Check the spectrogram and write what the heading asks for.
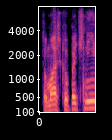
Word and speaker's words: Tomáš Kopečný: I haven't heard who it will be, but it's most likely to be, here comes my Czech pronunciation again, Tomáš Kopečný. – Tomáš Kopečný, that's exactly a perfect pronunciation.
